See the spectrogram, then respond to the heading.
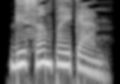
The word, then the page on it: disampaikan: indonesian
